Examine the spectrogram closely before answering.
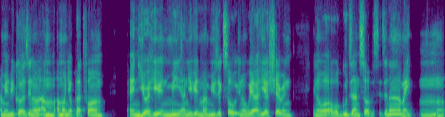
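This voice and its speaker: In a Vincentian accent, a man talks at a fairly quick pace with monotone, flat intonation and a fairly low pitch against a quiet background. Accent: Vincentian Caribbean English. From St Vincent and the Grenadines. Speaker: soca artist. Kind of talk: interview.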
